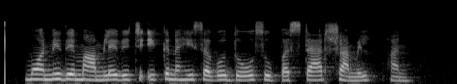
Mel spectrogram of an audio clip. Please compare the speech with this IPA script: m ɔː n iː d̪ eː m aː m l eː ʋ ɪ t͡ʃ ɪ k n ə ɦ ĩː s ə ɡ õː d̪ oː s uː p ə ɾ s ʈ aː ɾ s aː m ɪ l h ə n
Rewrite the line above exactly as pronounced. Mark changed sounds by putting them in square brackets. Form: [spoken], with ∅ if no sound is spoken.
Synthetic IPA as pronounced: m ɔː n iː d̪ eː m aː m l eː ʋ ɪ t͡ʃ ɪ k n ə ɦ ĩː s ə ɡ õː d̪ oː s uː p ə ɾ s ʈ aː ɾ [ʃ] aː m ɪ l h ə n

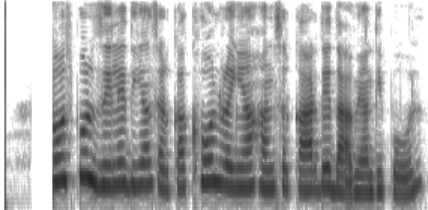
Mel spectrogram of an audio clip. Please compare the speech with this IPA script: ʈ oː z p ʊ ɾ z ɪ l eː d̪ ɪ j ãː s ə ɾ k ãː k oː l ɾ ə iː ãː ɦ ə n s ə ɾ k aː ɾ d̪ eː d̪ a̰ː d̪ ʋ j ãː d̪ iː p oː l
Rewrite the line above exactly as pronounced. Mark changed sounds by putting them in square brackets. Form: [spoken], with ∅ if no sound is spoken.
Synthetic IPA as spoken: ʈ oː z p ʊ ɾ z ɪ l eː d̪ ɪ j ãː s ə [ɽ] k ãː [kʰ] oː l ɾ ə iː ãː ɦ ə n s ə ɾ k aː ɾ d̪ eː d̪ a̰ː [∅] ʋ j ãː d̪ iː p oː l

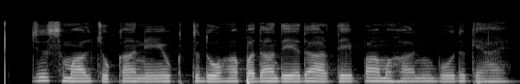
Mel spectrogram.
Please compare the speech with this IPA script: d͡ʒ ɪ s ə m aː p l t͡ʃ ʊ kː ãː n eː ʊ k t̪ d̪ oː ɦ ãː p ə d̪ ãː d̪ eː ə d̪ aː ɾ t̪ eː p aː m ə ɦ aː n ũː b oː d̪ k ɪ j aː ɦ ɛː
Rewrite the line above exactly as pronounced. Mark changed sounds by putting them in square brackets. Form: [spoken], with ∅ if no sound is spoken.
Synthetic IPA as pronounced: d͡ʒ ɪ s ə m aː [∅] l t͡ʃ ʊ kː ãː n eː ʊ k t̪ d̪ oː ɦ ãː p ə d̪ ãː d̪ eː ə d̪ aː ɾ t̪ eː p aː m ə ɦ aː n ũː b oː d̪ k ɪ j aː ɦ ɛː

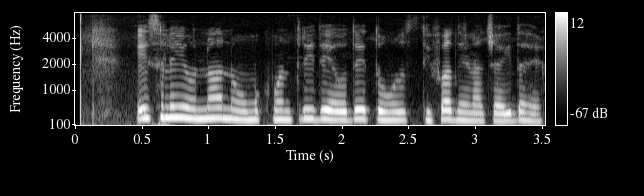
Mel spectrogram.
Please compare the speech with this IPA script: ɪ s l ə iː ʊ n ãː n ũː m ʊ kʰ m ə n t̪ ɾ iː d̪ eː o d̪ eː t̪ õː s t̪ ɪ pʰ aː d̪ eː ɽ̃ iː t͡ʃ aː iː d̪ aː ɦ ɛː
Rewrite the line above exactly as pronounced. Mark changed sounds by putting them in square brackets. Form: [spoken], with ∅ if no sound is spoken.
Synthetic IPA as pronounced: ɪ s l ə iː ʊ n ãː n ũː m ʊ kʰ m ə n t̪ ɾ iː d̪ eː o d̪ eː t̪ õː s t̪ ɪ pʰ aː d̪ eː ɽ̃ [aː] t͡ʃ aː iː d̪ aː ɦ ɛː

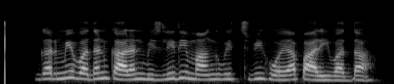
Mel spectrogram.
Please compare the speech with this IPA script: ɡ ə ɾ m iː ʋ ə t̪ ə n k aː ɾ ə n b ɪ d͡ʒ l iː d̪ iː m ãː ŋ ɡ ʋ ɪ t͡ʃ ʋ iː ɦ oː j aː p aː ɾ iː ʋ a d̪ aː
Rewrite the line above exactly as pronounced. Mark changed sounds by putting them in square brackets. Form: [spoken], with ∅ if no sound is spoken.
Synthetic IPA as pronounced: ɡ ə ɾ m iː ʋ ə [d̪] ə n k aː ɾ ə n b ɪ d͡ʒ l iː d̪ iː m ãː ŋ ɡ ʋ ɪ t͡ʃ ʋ iː ɦ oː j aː p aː ɾ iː ʋ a d̪ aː

